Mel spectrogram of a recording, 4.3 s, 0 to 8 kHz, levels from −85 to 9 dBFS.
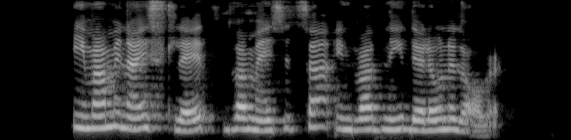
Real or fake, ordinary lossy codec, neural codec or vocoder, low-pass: real; none; none; none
